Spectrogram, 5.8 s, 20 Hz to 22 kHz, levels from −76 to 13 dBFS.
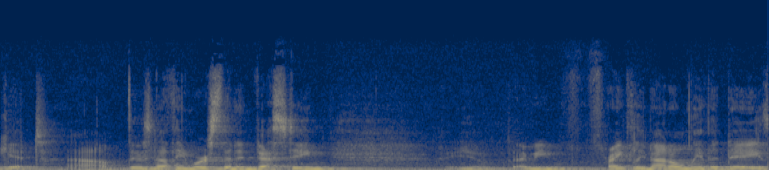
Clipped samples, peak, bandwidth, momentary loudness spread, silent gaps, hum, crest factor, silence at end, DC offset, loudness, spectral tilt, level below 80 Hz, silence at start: under 0.1%; -6 dBFS; 15.5 kHz; 13 LU; none; none; 16 dB; 0 s; under 0.1%; -22 LUFS; -5 dB/octave; -46 dBFS; 0 s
